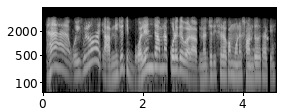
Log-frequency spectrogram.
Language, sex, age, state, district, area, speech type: Bengali, male, 18-30, West Bengal, Darjeeling, rural, conversation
